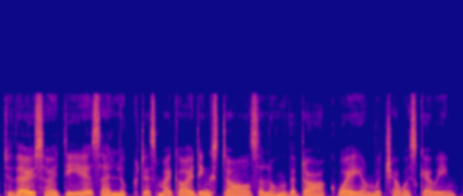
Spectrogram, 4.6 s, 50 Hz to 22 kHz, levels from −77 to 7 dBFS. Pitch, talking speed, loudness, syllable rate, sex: 210 Hz, 235 wpm, -19 LUFS, 5.0 syllables/s, female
